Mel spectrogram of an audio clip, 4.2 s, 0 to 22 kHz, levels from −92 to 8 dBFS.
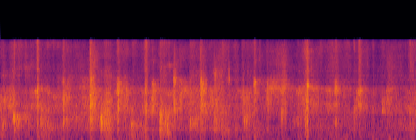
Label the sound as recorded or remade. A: remade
